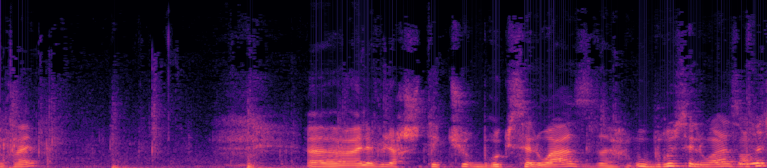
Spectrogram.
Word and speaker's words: Bruxelles: a beaucoup qui disent Bruxelles pourtant pourtant c'est Bruxelles en vrai mais ça s'écrit Bruxelles donc ça se dit pas forcément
